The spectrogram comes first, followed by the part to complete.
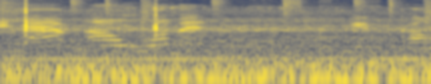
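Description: Steady rumble of city street traffic, with a woman's voice briefly in the first second.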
